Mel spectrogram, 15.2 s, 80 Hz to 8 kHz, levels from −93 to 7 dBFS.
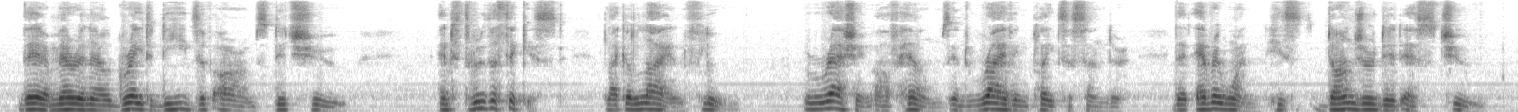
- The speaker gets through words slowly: Yes, slow, 120 wpm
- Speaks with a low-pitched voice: No, medium, 145 Hz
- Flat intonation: No, average, 3.3 semitones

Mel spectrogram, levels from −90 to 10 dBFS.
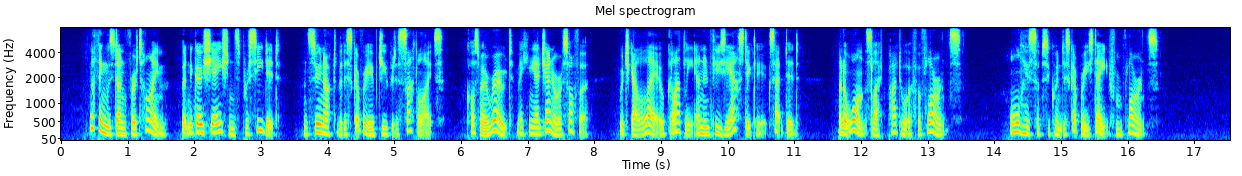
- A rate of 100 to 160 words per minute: Yes, average, 145 wpm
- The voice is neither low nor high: Yes, medium, 180 Hz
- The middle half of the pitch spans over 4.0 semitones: Yes, wide, 5.5 semitones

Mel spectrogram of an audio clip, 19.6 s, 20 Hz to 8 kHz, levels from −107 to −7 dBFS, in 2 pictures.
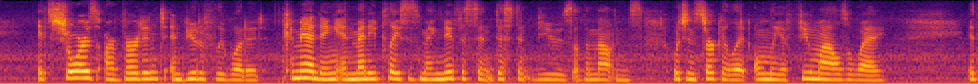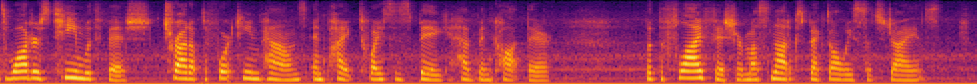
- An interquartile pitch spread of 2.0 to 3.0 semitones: Yes, average, 2.7 semitones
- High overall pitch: Yes, high, 205 Hz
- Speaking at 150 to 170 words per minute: Yes, average, 165 wpm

